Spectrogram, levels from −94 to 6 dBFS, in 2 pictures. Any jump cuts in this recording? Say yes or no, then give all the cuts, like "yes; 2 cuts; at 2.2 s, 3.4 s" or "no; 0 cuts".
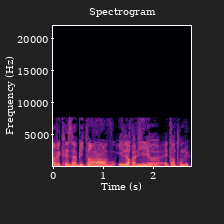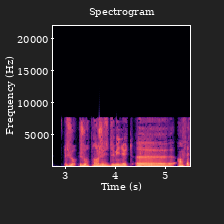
yes; 1 cut; at 1.3 s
